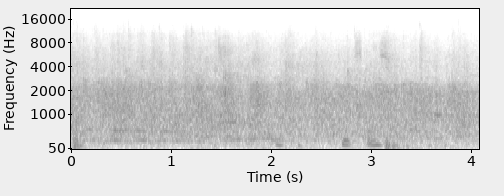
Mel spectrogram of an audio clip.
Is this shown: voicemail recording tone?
no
